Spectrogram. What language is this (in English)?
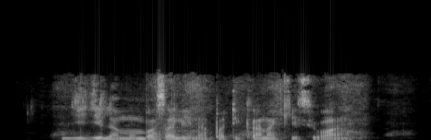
Swahili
